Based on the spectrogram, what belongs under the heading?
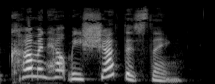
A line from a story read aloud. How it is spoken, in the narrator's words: In desperation, he cried out to his sister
